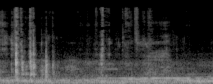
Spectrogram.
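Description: A deck of tarot cards being handled and shuffled by hand: a few light card clicks in the first second, then quiet soft rustling.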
